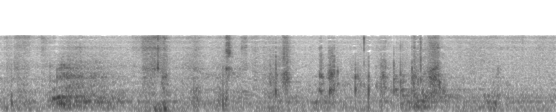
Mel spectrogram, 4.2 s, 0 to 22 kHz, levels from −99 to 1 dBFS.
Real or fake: fake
